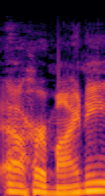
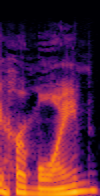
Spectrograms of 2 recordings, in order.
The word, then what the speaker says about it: Hermione: We called Hermione Hermon for a long time. Okay. I didn't know how to pronounce that.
